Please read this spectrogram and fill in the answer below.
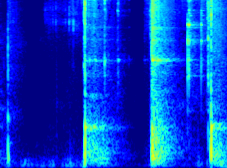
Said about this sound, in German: Plopflasche, halber Liter Altbier vor uns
